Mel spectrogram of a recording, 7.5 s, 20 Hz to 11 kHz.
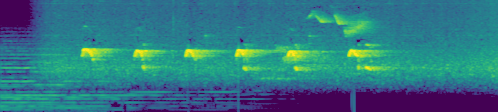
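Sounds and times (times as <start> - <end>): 
Japanese green woodpecker calling on Mount Takao in Tokyo, Japan: 1.2 - 6.1.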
